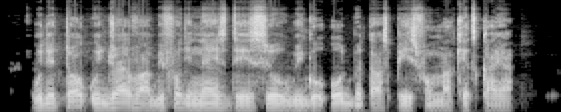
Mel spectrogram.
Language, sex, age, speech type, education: Nigerian Pidgin, male, 15-29, spontaneous, tertiary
